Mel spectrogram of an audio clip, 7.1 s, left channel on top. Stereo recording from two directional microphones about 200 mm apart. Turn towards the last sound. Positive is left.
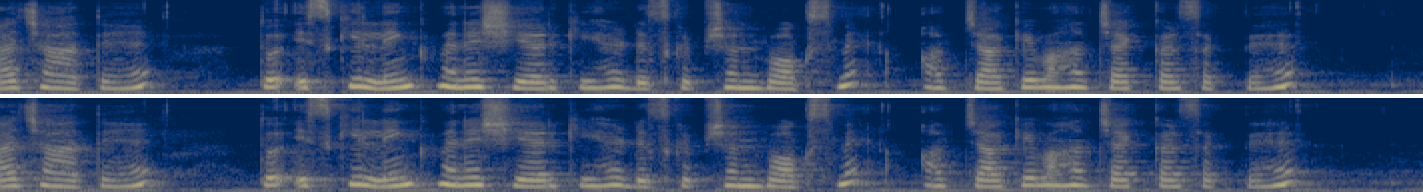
turn(degrees=20)  # may be behind; listen again after turning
